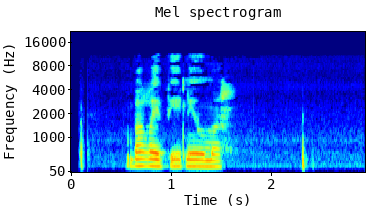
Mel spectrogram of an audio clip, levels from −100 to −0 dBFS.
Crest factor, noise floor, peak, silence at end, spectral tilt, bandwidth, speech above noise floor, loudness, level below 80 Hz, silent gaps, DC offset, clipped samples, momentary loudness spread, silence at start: 18 dB; -65 dBFS; -14 dBFS; 1.35 s; -6.5 dB/octave; 11.5 kHz; 37 dB; -29 LUFS; -80 dBFS; none; under 0.1%; under 0.1%; 20 LU; 0.1 s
